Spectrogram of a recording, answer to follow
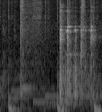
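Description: Glass beer bottle knocking and clinking on a game table: one knock just after the start, then a quick run of clinks about a second in. Background music plays throughout.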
